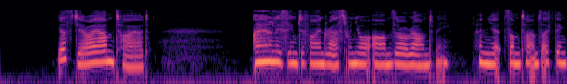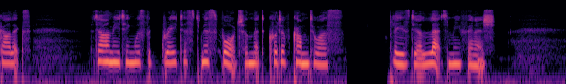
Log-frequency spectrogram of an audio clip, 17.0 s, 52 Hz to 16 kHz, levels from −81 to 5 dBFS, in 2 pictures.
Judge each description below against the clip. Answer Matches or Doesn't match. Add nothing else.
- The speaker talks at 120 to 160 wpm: Matches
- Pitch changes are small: Matches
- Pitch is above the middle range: Matches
